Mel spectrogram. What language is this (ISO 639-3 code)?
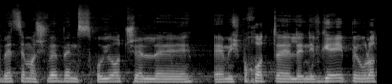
heb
